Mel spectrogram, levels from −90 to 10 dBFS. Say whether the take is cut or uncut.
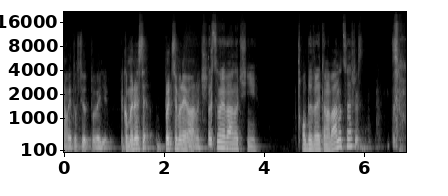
uncut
